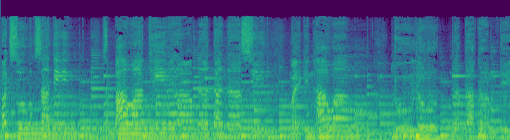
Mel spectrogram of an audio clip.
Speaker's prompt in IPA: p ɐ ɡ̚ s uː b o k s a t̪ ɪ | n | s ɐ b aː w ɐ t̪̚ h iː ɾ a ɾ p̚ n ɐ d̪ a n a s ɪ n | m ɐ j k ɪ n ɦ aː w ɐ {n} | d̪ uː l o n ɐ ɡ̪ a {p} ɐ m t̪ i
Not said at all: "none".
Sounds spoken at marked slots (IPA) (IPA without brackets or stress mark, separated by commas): ŋ, k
